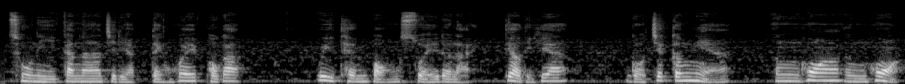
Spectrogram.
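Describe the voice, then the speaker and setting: A man's voice: medium pitch, measured pace, mellow. A man with a Taiwanese accent, a language teacher, reciting a translated literary sentence. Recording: faint background noise, ambience.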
